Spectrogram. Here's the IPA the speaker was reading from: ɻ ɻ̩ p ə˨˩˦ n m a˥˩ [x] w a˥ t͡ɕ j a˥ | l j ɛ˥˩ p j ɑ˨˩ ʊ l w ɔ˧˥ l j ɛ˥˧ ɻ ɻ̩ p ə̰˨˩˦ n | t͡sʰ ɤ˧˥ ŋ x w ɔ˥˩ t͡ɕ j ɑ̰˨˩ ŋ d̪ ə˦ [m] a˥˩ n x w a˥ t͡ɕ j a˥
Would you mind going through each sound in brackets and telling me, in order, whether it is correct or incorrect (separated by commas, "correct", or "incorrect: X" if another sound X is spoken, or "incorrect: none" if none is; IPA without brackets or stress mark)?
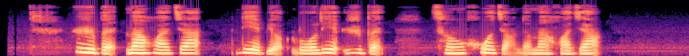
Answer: correct, correct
